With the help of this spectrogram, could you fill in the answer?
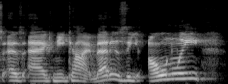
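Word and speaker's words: Agni Kai: battle between two firebenders is called agne Kai not agik key it is agnik Kai I don't know what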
